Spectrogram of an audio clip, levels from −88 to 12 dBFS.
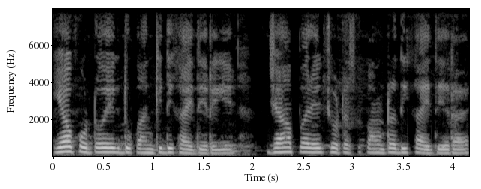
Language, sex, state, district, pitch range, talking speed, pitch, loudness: Hindi, female, Uttar Pradesh, Jalaun, 210-245 Hz, 275 wpm, 230 Hz, -19 LUFS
